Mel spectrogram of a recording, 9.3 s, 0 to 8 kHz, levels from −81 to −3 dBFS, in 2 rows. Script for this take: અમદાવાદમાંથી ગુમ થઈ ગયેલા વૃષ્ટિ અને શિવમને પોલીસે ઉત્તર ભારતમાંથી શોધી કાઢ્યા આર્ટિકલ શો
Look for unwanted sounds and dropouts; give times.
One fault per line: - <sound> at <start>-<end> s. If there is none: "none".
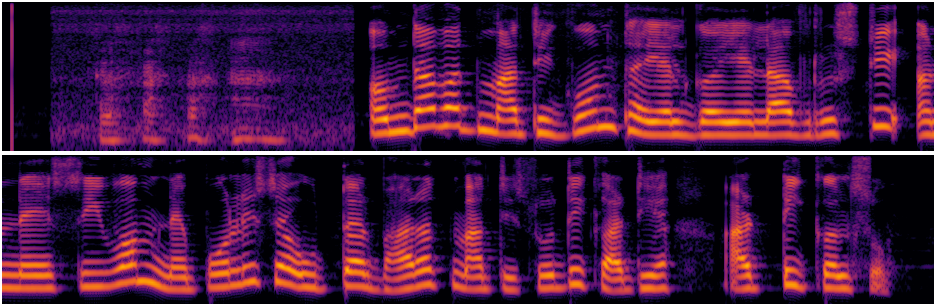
- laugh at 0.4-1.5 s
